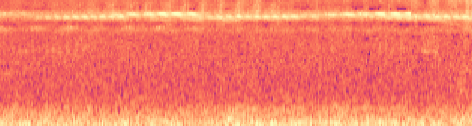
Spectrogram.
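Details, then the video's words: Crickets with other small creatures singing in nature on a summer pre-evening: a thin, steady high-pitched trill with faint rapid pulsing above it, over a low rumbling background hiss. "Moments of relaxation with purple flowers and cricket sounds"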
